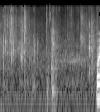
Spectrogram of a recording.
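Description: Faint crinkling of plastic snack wrappers being handled, in a lull between voices; a woman starts speaking at the very end.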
